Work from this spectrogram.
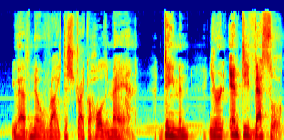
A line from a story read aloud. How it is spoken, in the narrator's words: John barked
